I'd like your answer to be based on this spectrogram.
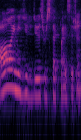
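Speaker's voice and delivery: normal talking voice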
